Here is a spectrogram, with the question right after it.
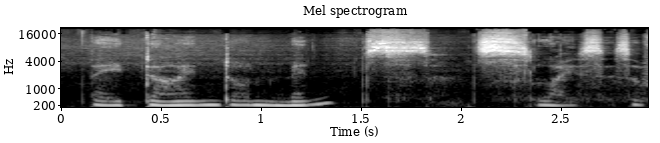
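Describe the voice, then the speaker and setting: A woman talks at a very slow pace. Noticeable background noise runs underneath. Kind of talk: poetry reading. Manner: whispered, soft-spoken.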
